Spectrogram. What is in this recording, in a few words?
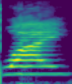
"wai1", mandarin, female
